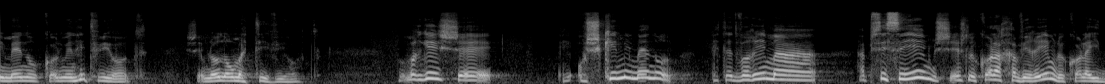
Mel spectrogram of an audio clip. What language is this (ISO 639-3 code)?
heb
